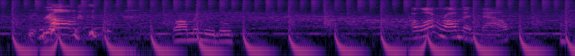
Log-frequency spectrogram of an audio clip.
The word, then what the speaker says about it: ramen: have something to confess i've always been pronouncing it as raymond man raymond man oh that makes sense that's when i first thought of your name but then my sisters were like no that's wrong you're wrong also raymond is how you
